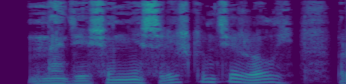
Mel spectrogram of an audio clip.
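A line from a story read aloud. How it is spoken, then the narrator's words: Mutter. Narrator (Russian): пробормотала она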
